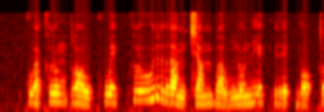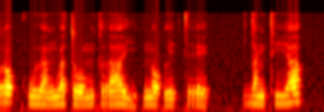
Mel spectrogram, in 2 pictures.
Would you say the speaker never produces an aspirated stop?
no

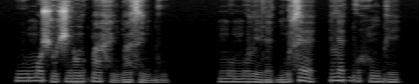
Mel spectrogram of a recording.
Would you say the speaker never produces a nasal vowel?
no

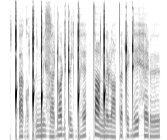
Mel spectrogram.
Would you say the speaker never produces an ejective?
no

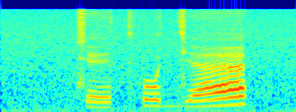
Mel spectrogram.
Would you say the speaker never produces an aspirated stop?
no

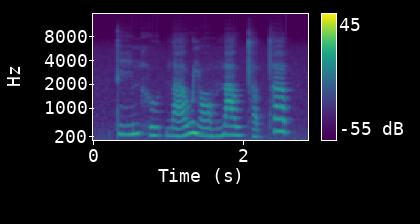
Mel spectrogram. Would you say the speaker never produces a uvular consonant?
yes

